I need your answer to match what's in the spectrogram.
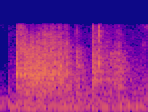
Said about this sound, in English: Give me a demon's roll with... I'll give you three dice.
